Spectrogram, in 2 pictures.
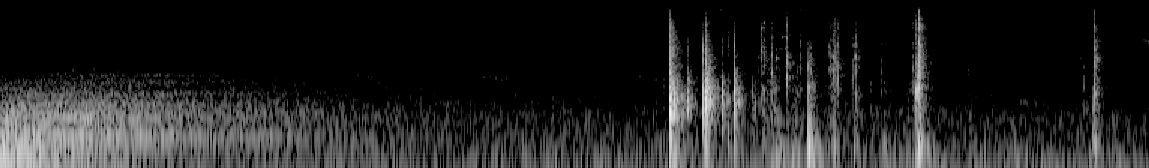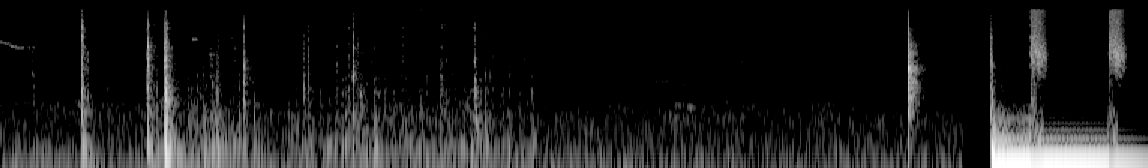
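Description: A reverberant music hit dying away over the first two seconds, then faint ambience broken by irregular sharp clicks and knocks, most of them between about four and eleven seconds in.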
